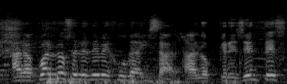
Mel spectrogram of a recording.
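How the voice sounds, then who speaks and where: The voice has an animated tone and ordinary pitch variation at a moderate pace, with noticeable background noise. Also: man. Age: 60s. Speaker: pastor. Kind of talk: sermon.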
